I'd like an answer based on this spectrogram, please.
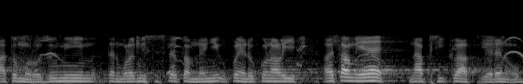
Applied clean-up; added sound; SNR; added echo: none; Sneeze; 20 dB; none.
